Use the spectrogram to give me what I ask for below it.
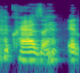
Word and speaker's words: Krazai: Then we have, of the Tanweya race, we have Crazy Sophie, or Kraza. It looks like Crazy Sophie. Their last names, their surnames come first in their culture. It's actually pronounced Krazai.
